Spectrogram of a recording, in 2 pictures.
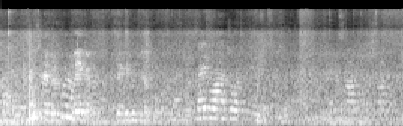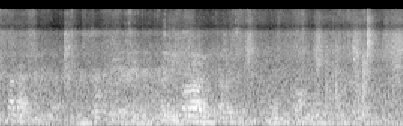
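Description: Men and women talk over each other nearby in a busy room.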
